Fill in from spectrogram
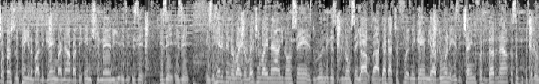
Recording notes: K-100 Radio at DBS Sounds. At DBS SOunds in Atlanta for the in store CD signing. Southside ATL!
